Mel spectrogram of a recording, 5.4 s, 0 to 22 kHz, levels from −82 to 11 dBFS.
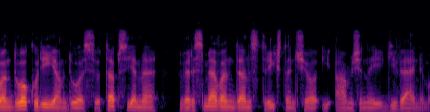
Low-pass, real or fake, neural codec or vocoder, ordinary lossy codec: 7.2 kHz; fake; codec, 16 kHz, 4.8 kbps, FACodec; Opus, 24 kbps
